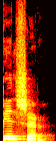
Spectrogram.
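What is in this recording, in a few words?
"пельшер", Komi, female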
